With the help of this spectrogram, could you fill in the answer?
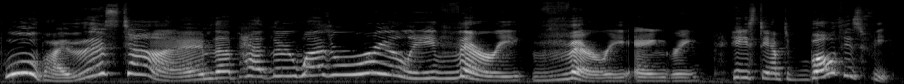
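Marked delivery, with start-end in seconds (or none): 0.0-7.0 dramatic emphasis. A narrator's reading. Building anger narrated.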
